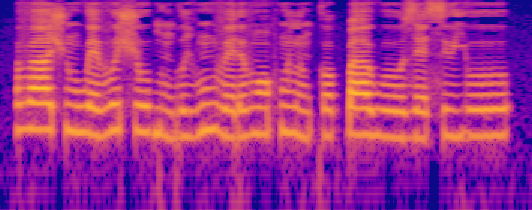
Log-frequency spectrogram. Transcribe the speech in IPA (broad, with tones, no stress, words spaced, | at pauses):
vaː˦ʃũ˧ wɛ˨və˦ ʃoː˧ɡũ˨ɡʷiː˨vũ˦ vɛ˧ ɾə˧vɔ̃˧fũ˧ lũ˨kɔ˧k͡paː˦ woː˧zɛ˧ sɨ˧joː˦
